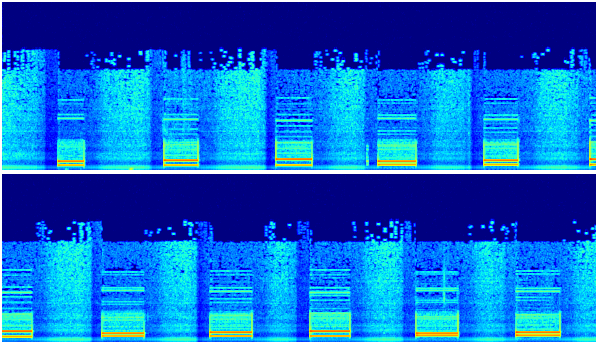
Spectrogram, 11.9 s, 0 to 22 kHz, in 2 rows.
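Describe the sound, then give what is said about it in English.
Telephone dial pad tones from a 72-type keypad: eleven evenly spaced two-tone beeps, each held briefly with short silences between, over a faint low hum. “But this is the 72 type dial pad, which is not the one that has buttons that push in all the way. It just be a little click.”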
